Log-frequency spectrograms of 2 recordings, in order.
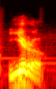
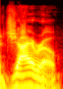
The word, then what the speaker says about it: gyro: Euro. Euro. Okay. So the first G is a Y. Euro. I know, but like in Boston, everyone calls it a gyro, like so much to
